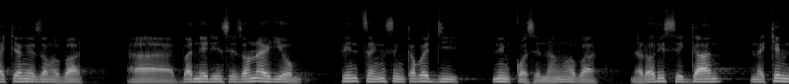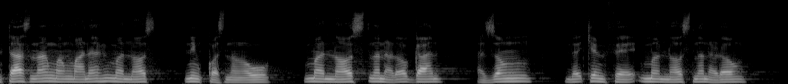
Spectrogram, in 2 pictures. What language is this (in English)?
Cen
